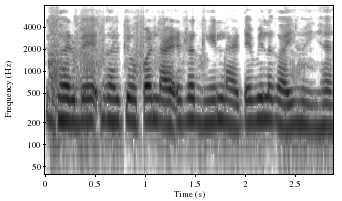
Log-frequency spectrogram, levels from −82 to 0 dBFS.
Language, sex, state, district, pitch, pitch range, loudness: Hindi, female, Delhi, New Delhi, 205 Hz, 190-215 Hz, -16 LUFS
